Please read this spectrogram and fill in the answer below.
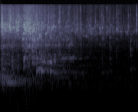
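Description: Cloudy rice water pouring from a plastic bowl into a glass measuring jug, splashing and trickling. The pour tapers off over the second half.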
